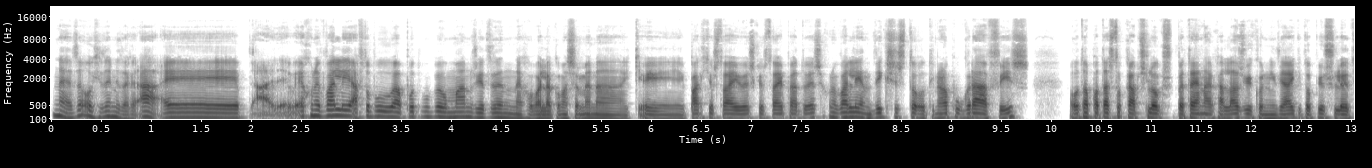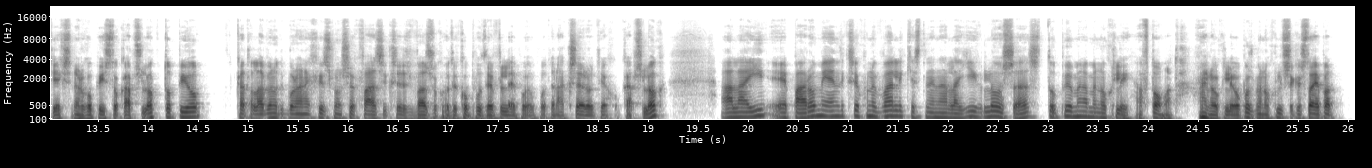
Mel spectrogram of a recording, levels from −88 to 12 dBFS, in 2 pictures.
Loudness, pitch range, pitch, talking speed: -20 LUFS, 105-135 Hz, 120 Hz, 245 wpm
